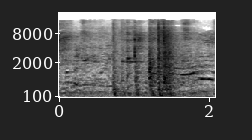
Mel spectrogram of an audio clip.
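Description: Indistinct voices talking, with a few short clicks about the middle.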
